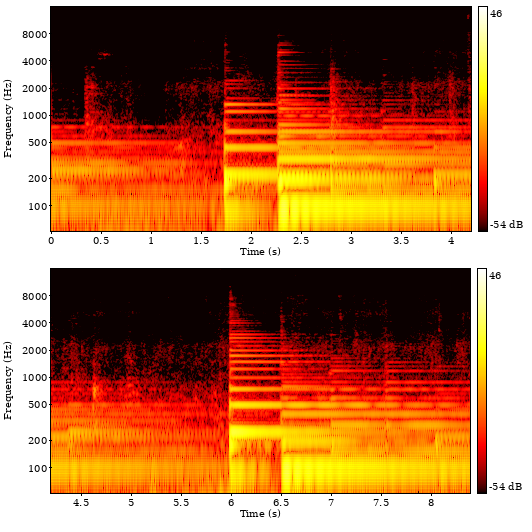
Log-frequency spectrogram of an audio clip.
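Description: Background music: a solo acoustic guitar. Chords are struck in pairs about two seconds in and again about six seconds in, and each is left to ring out and fade.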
